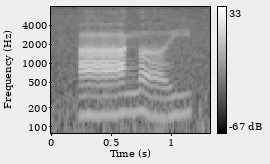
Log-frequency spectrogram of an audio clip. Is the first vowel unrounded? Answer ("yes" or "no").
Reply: yes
